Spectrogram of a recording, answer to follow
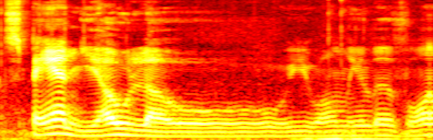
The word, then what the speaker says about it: Spagnolo: partner for the record mateo's last name is pronounced spaniello spaniello you only live all once so taylor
